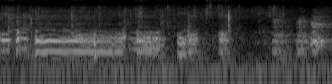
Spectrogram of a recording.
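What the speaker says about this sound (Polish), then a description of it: "No, wszystkie są, właśnie wychodzi kogucik, wybieg." Chickens and a rooster cluck in a coop run, giving close, fairly loud choppy clucks and short tonal calls in an irregular rhythm, with soft farmyard background between them.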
